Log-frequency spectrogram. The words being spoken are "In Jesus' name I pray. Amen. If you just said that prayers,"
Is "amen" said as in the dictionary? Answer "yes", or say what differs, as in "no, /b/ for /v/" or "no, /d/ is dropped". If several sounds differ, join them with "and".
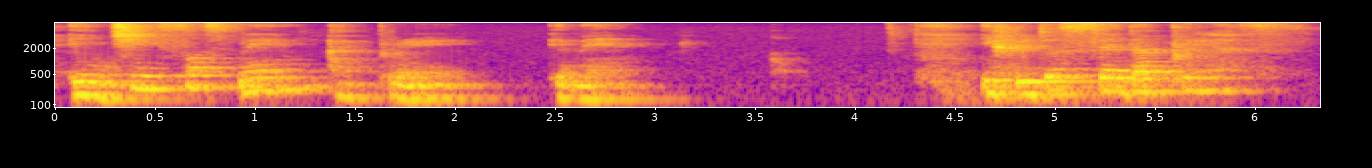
yes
